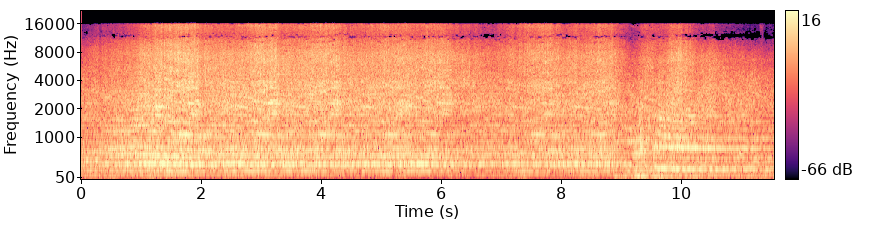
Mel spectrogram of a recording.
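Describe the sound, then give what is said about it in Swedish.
A Formula 3 race car engine screams at high revs, a loud steady harmonic whine that holds pitch, then dips and climbs again near the end as the car shifts and accelerates. “Här är Formel 3.”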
